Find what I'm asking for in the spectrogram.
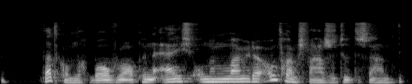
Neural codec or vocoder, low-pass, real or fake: codec, 16 kHz, 2 kbps, X-Codec, WavLM features, trained on Multilingual LibriSpeech; 7.2 kHz; fake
